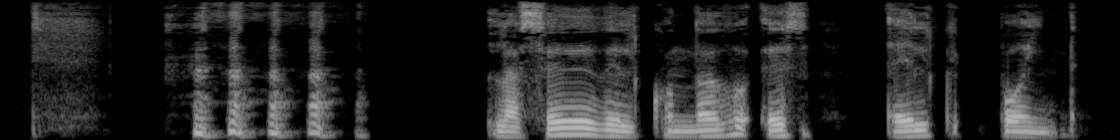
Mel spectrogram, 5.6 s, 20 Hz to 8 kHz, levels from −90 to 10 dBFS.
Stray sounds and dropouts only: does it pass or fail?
fail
